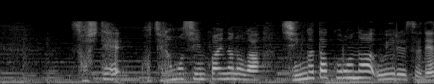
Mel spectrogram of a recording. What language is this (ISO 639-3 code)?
jpn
